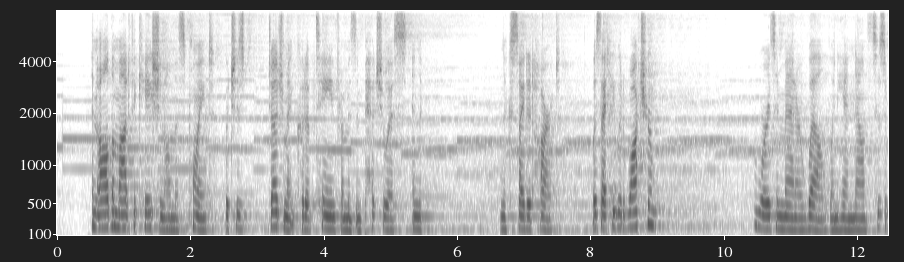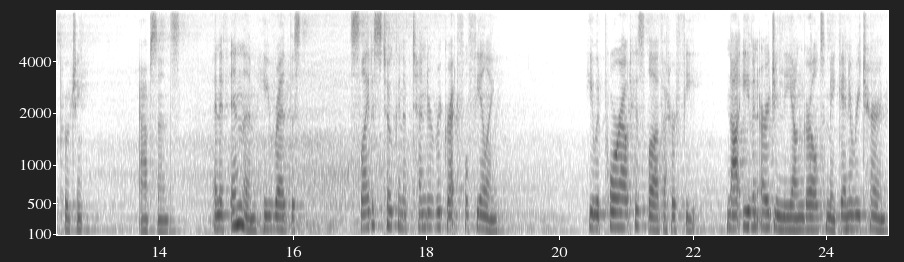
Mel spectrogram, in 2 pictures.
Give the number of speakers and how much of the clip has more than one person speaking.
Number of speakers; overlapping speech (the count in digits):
1, no overlap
